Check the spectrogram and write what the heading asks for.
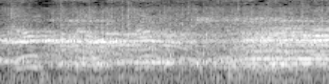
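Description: Faint voices with a little music under them.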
